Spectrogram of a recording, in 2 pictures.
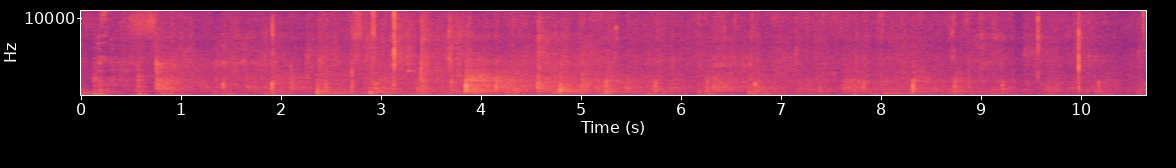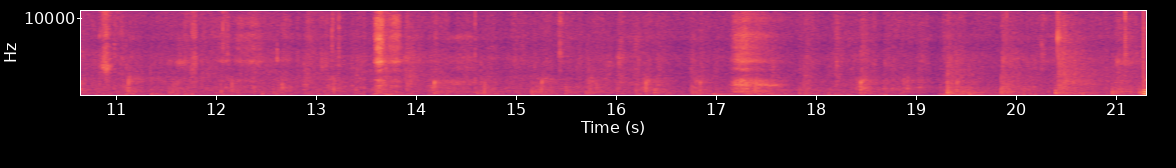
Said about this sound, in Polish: Dobra, trzeba zejść ze schodów. Schody są, proszę Państwa, teraz, teraz przechodzę jeszcze niżej i postaram się z tą głową wyjść na dwór.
